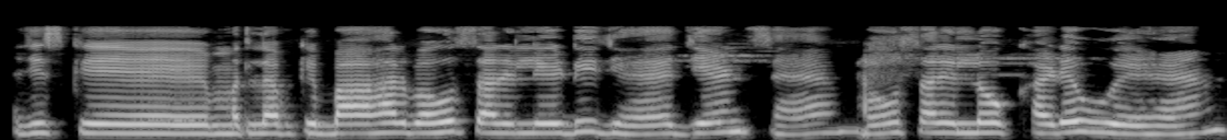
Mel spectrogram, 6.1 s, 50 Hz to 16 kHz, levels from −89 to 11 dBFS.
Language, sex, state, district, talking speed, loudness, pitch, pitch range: Hindi, female, Bihar, Sitamarhi, 155 wpm, -16 LUFS, 240 Hz, 230-250 Hz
